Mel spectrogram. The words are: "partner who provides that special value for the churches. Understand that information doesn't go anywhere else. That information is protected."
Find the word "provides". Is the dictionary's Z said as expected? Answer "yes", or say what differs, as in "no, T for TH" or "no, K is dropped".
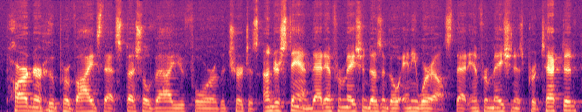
yes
